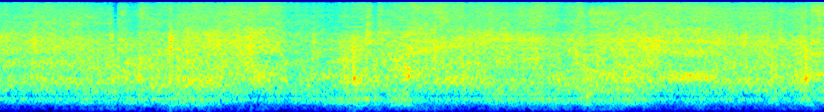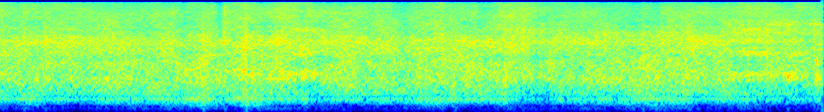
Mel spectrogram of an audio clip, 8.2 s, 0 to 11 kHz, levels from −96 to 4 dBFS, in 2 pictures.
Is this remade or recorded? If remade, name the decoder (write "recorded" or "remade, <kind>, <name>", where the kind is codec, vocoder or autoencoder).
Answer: remade, codec, SNAC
